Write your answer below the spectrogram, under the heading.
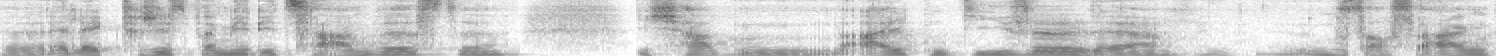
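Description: A man's somewhat breathy, medium-pitched voice with a dark, mellow tone. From Sudan and Germany (from age 11). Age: 50s. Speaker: fuel station company owner. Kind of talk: interview.

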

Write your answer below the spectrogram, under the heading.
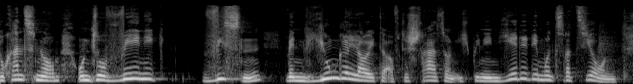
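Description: In a dark, mellow tone, a somewhat breathy woman of medium pitch speaks at a fairly slow pace with very wide pitch swings. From Israel, Tel Aviv. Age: 60s. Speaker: chef and restaurateur. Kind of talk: casual chat while cooking.

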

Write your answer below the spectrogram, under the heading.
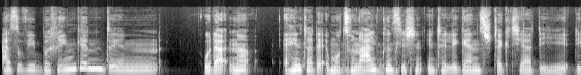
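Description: At a moderate pace, a woman speaks with a dark, mellow tone in a dry, close sound with no echo. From Morocco. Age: 40s. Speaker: manager. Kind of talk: interview. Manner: animated.

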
